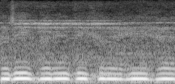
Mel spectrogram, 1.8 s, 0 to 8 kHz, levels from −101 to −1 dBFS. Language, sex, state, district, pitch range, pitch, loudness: Hindi, female, Bihar, Vaishali, 185-190 Hz, 190 Hz, -10 LUFS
